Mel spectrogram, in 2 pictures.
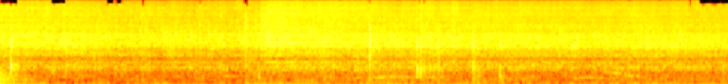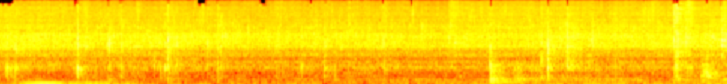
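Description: Chillies fry steadily in a little oil on a griddle, with a few faint scrapes and clinks of stirring over the continuous crackle.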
